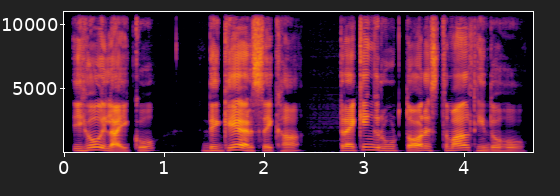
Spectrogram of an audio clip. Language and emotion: Sindhi, neutral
